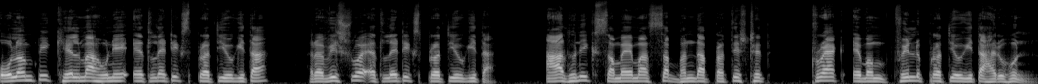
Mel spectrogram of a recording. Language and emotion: Nepali, neutral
